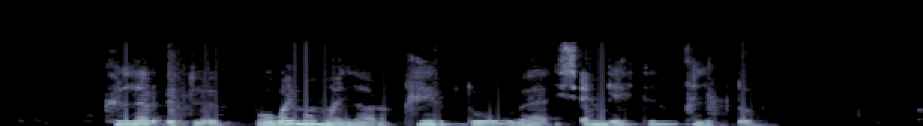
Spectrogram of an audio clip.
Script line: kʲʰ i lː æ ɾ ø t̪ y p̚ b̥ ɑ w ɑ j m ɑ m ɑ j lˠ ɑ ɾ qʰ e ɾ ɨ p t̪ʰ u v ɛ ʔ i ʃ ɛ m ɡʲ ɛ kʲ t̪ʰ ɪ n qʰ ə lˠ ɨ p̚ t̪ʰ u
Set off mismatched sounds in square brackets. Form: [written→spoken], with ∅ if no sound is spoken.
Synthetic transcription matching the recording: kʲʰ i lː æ ɾ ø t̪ y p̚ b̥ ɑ w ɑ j m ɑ m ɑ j lˠ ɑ ɾ qʰ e ɾ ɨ p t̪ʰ u v ɛ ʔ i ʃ ɛ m ɡʲ ɛ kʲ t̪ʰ ɪ n qʰ ə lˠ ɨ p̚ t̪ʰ u

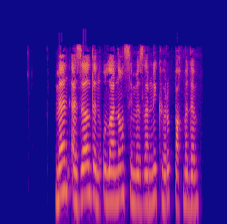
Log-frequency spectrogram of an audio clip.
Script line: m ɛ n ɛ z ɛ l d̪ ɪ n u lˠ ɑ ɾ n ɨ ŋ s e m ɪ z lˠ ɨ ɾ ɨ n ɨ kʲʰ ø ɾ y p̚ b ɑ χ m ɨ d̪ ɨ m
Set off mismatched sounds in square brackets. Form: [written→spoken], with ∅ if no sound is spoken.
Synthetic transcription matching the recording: m ɛ n ɛ z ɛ l d̪ ɪ n u lˠ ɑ ɾ n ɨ ŋ s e m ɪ z lˠ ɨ ɾ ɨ n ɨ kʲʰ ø ɾ y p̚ b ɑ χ m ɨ d̪ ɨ m

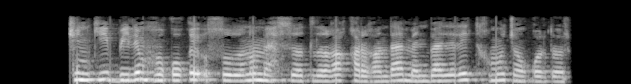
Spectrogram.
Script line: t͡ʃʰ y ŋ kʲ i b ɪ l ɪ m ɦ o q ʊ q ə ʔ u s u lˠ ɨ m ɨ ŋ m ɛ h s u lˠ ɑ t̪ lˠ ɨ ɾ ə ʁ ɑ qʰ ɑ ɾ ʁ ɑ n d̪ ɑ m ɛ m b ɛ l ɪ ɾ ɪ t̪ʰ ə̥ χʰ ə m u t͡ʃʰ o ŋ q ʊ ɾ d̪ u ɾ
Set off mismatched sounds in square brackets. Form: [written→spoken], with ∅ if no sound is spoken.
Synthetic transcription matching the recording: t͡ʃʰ y ŋ kʲ i b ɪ l ɪ m ɦ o q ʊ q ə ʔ u s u lˠ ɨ [m→n] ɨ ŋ m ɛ h s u lˠ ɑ t̪ lˠ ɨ ɾ ə ʁ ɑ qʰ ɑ ɾ ʁ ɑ n d̪ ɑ m ɛ [m→n] b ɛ l ɪ ɾ ɪ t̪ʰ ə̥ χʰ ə m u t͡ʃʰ o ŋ q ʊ ɾ d̪ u ɾ

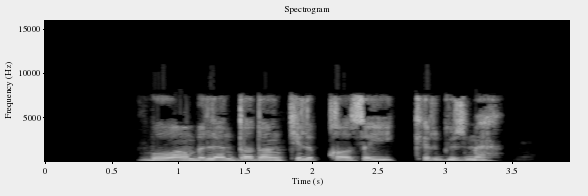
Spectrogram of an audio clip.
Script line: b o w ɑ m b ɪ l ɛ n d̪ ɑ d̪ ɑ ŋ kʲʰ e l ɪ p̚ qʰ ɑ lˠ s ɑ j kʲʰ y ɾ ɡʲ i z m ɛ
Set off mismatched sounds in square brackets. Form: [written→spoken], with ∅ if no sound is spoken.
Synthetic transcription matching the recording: b o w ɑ [m→ŋ] b ɪ l ɛ n d̪ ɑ d̪ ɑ ŋ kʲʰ e l ɪ p̚ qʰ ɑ lˠ s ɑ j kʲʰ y ɾ ɡʲ [i→y] z m ɛ

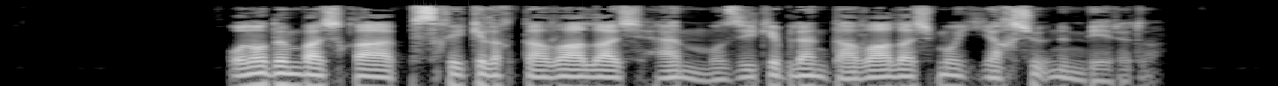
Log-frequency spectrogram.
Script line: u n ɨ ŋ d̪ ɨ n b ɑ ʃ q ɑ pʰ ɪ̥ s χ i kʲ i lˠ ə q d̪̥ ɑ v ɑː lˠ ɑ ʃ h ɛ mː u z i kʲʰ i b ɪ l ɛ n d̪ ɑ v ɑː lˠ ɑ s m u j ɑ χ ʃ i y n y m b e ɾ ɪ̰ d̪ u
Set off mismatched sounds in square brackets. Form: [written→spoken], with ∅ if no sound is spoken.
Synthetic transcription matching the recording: u n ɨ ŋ d̪ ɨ n b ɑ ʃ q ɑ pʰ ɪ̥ s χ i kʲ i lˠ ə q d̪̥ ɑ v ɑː lˠ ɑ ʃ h ɛ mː u z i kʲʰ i b ɪ l ɛ n d̪ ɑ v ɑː lˠ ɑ [s→ʃ] m u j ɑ χ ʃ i y n y m b e ɾ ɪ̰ d̪ u

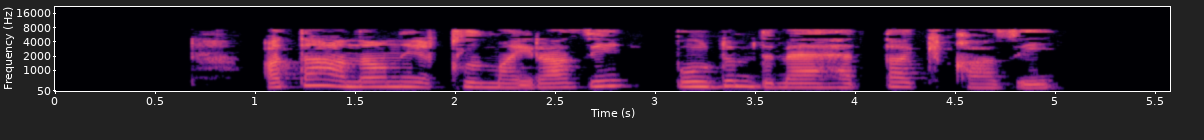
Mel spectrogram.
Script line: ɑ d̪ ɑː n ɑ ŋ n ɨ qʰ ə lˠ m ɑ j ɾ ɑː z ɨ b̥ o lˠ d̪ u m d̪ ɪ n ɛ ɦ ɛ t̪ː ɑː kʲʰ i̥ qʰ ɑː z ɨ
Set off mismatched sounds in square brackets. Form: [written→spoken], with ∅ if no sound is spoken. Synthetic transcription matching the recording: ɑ [d̪→t̪] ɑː n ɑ ŋ n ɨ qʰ ə lˠ m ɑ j ɾ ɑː z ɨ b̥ o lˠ d̪ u m d̪ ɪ [n→m] ɛ ɦ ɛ t̪ː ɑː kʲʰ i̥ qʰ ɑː z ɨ

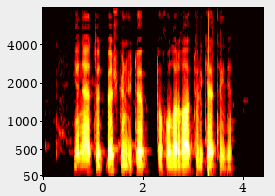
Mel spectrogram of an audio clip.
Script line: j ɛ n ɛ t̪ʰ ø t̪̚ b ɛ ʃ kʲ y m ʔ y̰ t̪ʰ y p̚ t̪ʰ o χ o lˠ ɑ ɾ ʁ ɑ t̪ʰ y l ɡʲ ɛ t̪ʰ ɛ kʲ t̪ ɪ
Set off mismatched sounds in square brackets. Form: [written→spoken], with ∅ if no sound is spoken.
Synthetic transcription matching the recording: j ɛ n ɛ t̪ʰ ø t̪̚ b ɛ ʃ kʲ y [m→n] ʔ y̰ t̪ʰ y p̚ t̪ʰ o χ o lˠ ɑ ɾ ʁ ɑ t̪ʰ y l [ɡʲ→kʲ] ɛ t̪ʰ ɛ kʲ [t̪→d̪] ɪ

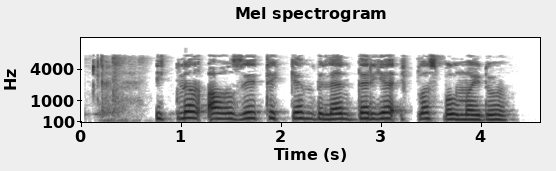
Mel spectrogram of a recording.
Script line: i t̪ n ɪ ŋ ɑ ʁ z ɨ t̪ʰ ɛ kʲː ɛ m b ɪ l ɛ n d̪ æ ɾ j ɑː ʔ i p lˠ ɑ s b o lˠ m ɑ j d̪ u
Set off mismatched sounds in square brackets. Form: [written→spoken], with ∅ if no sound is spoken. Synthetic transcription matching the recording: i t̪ n ɪ ŋ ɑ ʁ z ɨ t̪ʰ ɛ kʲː ɛ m b ɪ l ɛ n d̪ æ ɾ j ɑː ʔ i p lˠ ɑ s b o lˠ m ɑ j d̪ u

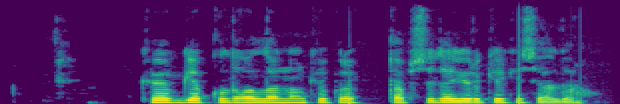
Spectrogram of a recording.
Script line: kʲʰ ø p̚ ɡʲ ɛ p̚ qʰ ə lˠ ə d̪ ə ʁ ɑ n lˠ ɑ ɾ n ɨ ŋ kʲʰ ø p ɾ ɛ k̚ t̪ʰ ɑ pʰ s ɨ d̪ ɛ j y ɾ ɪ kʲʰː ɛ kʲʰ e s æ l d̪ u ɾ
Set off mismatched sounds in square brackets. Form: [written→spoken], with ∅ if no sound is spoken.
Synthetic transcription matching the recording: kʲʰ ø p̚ ɡʲ ɛ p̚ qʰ ə lˠ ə d̪ ə ʁ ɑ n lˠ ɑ ɾ n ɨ ŋ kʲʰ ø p ɾ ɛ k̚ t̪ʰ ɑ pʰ s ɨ d̪ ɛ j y ɾ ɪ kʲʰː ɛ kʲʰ e s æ l d̪ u ɾ

